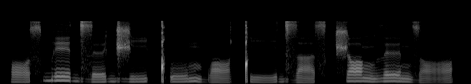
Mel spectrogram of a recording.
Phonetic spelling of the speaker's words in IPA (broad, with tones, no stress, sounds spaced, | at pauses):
ɔ˨˩˦ s b e˥˧ d͡z ɘ˨˦ d͡ʒ i˨˦ ǃʼ u˨˦ m b ɒ˨˩˦ ǃ i˨˩˦ d͡z a˨˩˦ s t͡ʃ ɒ˥˧ ŋ ð ɘ˥˧ n z ɒ˨˩˦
